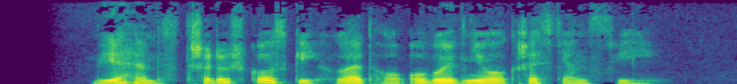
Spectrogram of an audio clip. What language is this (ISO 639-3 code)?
ces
